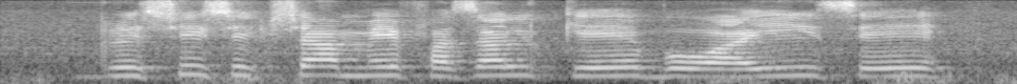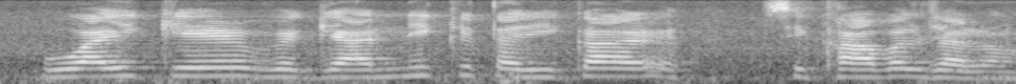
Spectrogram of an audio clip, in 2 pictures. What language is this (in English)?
Bhojpuri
